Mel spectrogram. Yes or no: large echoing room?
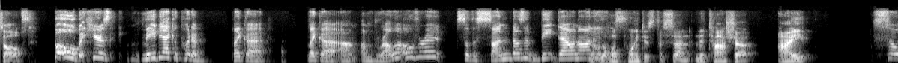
no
